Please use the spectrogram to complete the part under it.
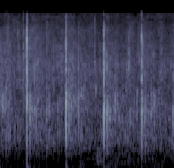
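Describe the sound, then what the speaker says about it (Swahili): Four sparse, evenly spaced handclaps ring out faintly at a launch event for the Nairobi City County El Nino preparedness plan, each a sharp short slap against a quiet room. "Tumpigie makofi."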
